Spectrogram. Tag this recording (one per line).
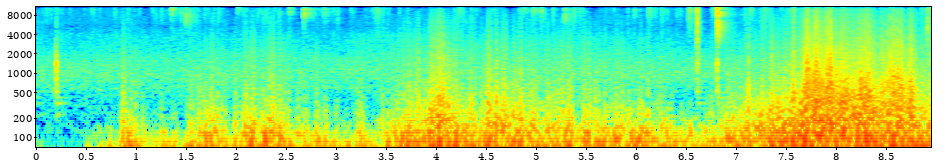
conversation
figure
splashing
rain
dripping
field-recording
raindrops
water
behind
people
person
